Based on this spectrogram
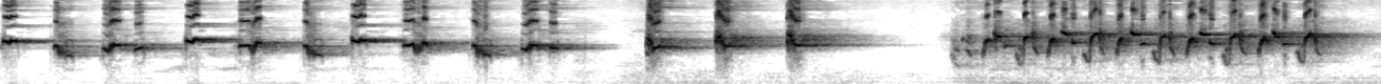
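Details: Yellow-vented bulbul in lively song, played as a lure and tutor: a run of repeated whistled notes, three louder burry notes, a short silence, then a fast rising jumble of chattering notes.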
